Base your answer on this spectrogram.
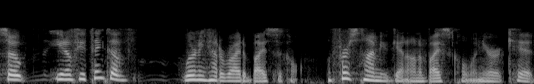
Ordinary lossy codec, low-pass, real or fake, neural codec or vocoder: AAC, 24 kbps; 5.4 kHz; real; none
